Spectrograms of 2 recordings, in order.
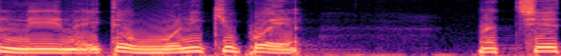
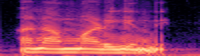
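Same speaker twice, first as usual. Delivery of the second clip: ordinary delivery, nothing marked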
